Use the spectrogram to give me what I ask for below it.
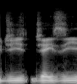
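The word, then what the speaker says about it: Jezi: so they thank you jay-z is how you say jesus and creole which is funny dude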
